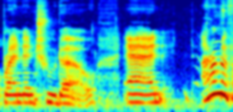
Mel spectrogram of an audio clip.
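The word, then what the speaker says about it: Truaxe: a person called brandon trudeau and i don't know if i'm pronouncing that right but it's spelled t-r-u-a-x-e so i guess that's true not trudeau i don't want to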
